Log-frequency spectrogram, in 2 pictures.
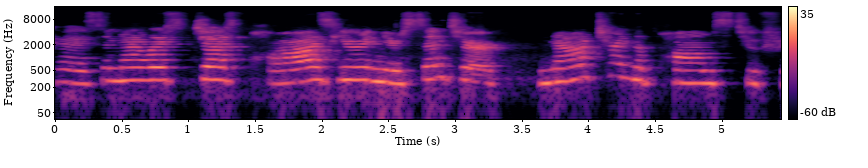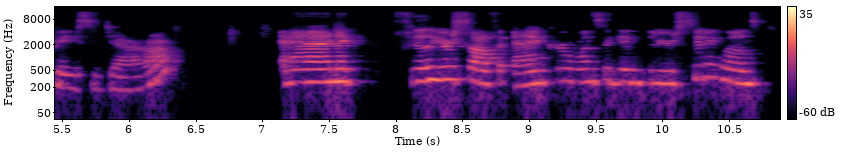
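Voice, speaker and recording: Recorded far off in an echoey room, a female fitness instructor gives guided workout cues. Her high, fairly bright voice moves slowly, and her cueing is upbeat and playful, sprinkled with Spanish words.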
